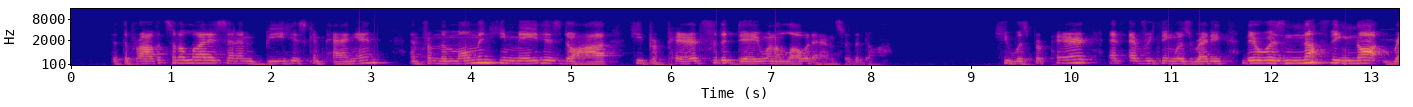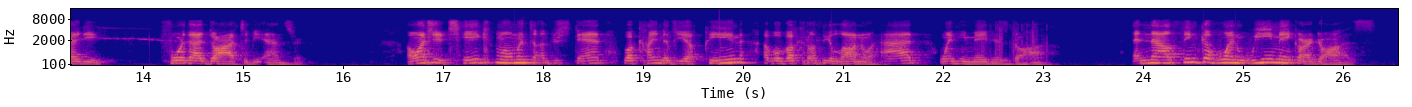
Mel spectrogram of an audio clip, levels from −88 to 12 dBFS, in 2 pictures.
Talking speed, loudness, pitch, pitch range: 165 wpm, -28 LUFS, 165 Hz, 140-185 Hz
